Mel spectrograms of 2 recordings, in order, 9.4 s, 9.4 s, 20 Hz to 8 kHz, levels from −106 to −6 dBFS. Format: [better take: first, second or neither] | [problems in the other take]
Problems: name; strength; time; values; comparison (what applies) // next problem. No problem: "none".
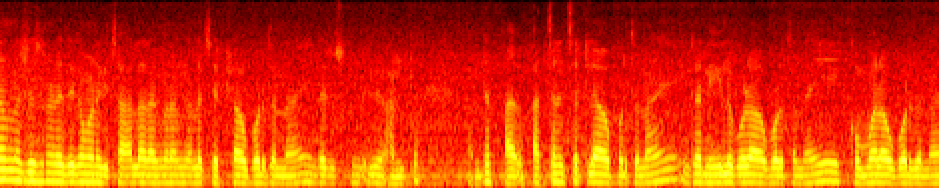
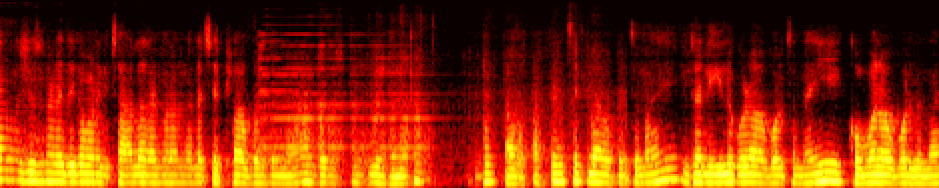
first | noise reduction (neural mask model DeepFilterNet 3)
